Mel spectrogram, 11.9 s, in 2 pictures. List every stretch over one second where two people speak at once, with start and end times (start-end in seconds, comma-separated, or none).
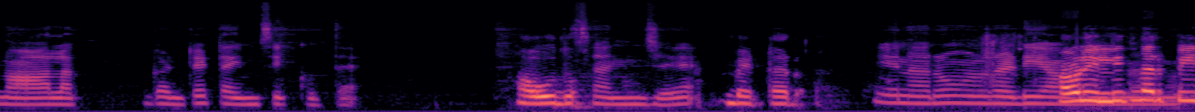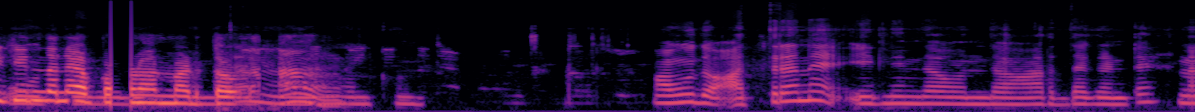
5.3-7.3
